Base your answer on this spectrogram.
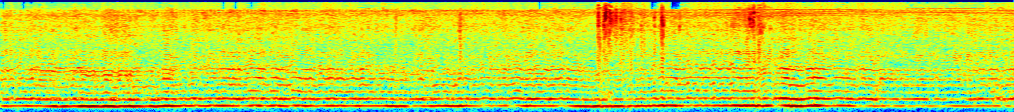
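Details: Bee buzzing as a dense, even hum with slowly wavering pitch, a few short crackles around the third and fourth seconds.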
